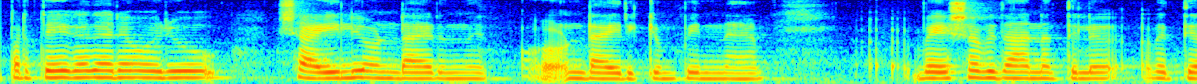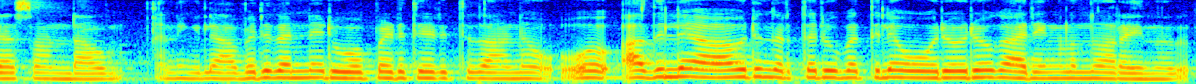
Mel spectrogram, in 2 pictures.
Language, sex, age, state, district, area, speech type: Malayalam, female, 18-30, Kerala, Thiruvananthapuram, rural, spontaneous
